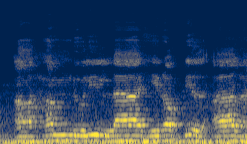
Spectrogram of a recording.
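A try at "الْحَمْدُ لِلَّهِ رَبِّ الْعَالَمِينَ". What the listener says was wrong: Lebih tipis huruf Ra. Hirabbil.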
